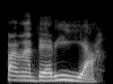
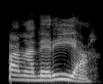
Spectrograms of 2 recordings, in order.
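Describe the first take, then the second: First: The i is stressed, split from the final a. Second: The i is stressed, split from the final a.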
